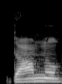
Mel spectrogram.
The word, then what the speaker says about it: Domhnall: One is Dom, let me say his name right, Domhnall Gleeson.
